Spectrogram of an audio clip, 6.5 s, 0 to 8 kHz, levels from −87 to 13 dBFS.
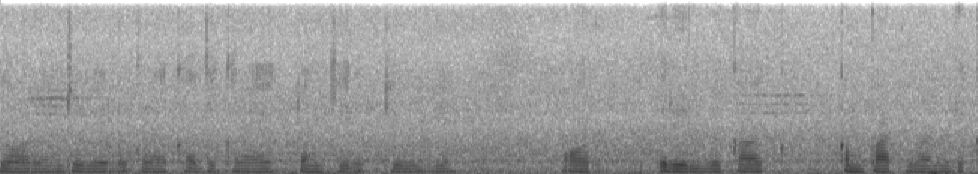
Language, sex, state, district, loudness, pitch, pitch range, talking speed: Hindi, female, Bihar, Kishanganj, -19 LUFS, 145 Hz, 140-150 Hz, 145 wpm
